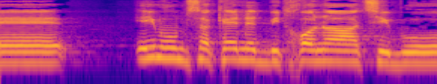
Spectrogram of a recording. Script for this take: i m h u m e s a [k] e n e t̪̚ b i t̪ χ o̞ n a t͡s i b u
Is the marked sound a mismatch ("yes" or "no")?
no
